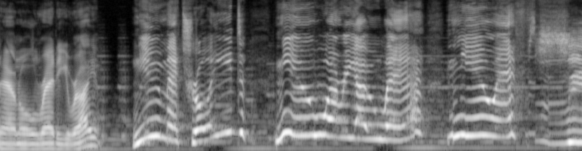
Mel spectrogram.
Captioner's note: mocking impression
